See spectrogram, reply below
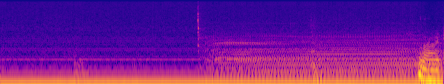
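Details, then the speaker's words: Home digital blood pressure monitor with cuff on the arm: steady electric hum, button click on pressing start/stop, then a rising pump tone as the cuff begins inflating. "now connected this to the arm and I'm just pressing the stat stop button"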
